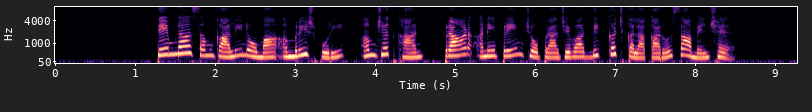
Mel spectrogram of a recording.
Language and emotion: Gujarati, neutral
